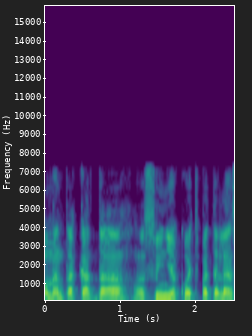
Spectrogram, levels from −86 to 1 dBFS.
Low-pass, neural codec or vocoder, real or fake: 7.2 kHz; none; real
